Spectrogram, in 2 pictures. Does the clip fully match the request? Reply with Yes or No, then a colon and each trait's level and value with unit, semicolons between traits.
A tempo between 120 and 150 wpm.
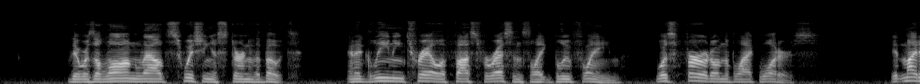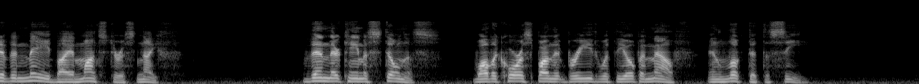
No: average, 170 wpm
